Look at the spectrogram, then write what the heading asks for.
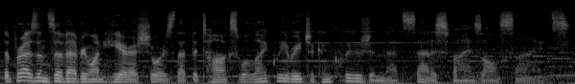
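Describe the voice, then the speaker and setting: Suave, lively negotiator played by a man. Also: lowish voice, moderate pace, natural voice. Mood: suave, gracious. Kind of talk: scripted video game dialogue. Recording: music mixed under the voice.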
